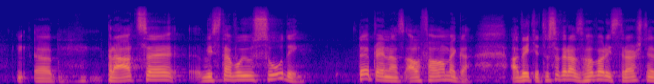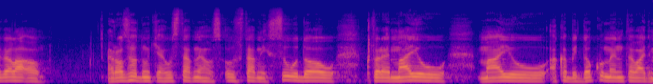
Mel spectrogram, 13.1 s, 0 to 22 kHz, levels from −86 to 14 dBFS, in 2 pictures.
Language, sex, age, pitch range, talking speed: Slovak, male, 40-59, 115-140 Hz, 120 wpm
